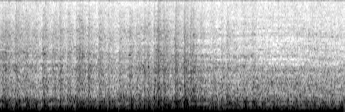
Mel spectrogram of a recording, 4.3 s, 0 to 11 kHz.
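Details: Mazda FC RX-7 13B rotary at first start after weeks of work, MAP sensor hose connected to the manifold; busy, choppy idle with a steady rapid pulse and no knocks or misses; normal idle.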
